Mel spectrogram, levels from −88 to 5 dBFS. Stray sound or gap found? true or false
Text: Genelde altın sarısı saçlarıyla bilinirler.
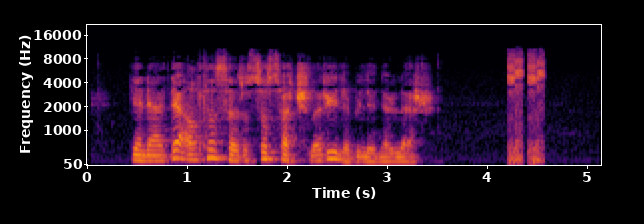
true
